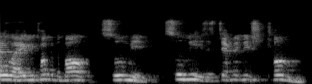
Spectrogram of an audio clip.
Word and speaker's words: sumi: Sumi means like in and water. Su like water, mi is mo, means like ink. Okay, in Chinese pronounced sui, mo. Okay, in Japanese su mi.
